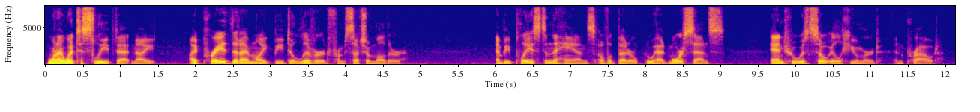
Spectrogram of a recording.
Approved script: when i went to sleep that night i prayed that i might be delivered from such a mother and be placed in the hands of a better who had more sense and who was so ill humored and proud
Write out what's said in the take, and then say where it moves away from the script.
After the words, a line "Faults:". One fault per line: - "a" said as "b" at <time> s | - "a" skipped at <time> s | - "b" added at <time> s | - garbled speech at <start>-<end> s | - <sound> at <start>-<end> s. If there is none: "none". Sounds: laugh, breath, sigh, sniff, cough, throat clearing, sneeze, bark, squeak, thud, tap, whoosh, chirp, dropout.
when i went to sleep that night i prayed that i might be delivered from such a mother and be placed in the hands of a better who had more sense and who was so ill humored and proud
Faults:
none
